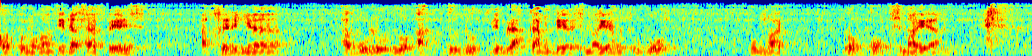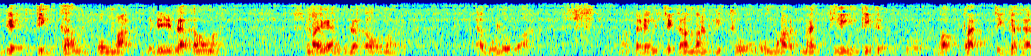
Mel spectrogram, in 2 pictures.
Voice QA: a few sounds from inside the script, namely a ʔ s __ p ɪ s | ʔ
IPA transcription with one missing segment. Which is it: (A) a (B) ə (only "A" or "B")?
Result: A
